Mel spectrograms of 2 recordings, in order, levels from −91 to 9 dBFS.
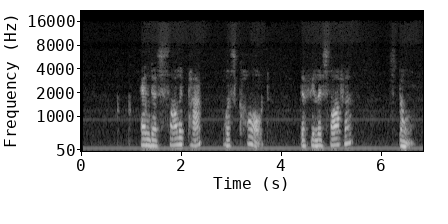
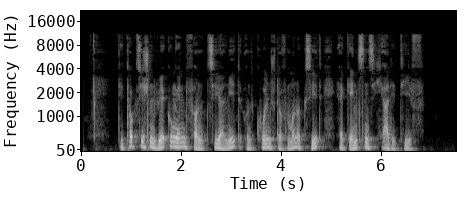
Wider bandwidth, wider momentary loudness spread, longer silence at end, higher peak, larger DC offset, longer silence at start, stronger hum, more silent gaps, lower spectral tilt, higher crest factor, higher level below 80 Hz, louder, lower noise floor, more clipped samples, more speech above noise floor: first, 16 kHz vs 11.5 kHz; second, 10 LU vs 14 LU; second, 0.2 s vs 0.75 s; about the same, -6 dBFS vs -6 dBFS; neither; first, 0.95 s vs 0.75 s; neither; neither; about the same, -7.5 dB/octave vs -6.5 dB/octave; about the same, 18 dB vs 18 dB; second, -54 dBFS vs -38 dBFS; about the same, -23 LUFS vs -24 LUFS; second, -49 dBFS vs -78 dBFS; neither; second, 28 dB vs 55 dB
